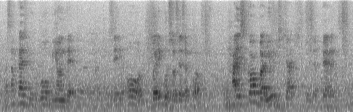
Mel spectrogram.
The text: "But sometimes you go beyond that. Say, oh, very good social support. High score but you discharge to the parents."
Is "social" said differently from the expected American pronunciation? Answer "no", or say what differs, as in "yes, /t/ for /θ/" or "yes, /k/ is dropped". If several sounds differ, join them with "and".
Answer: yes, /s/ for /ʃ/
